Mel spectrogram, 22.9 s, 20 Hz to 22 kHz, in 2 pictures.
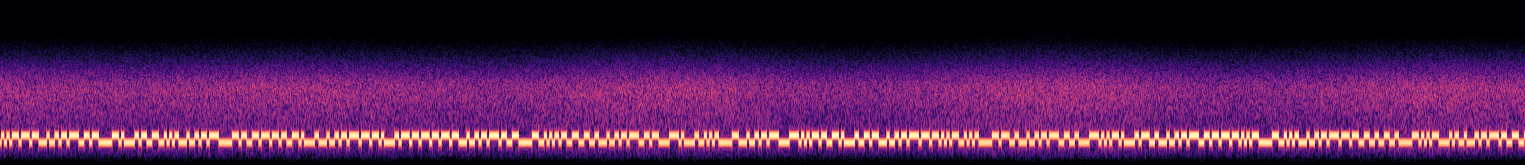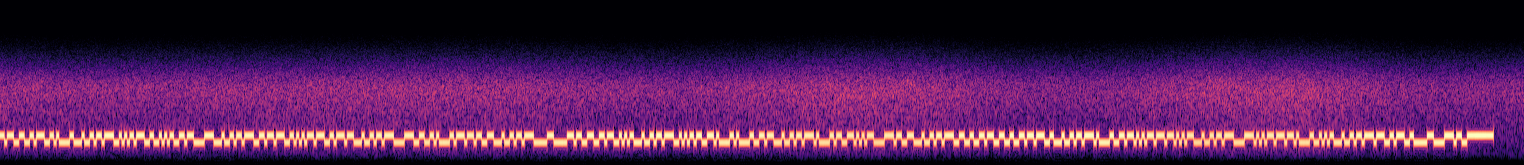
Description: RTTY (50 baud, 170 Hz shift), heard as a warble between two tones, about 660 Hz centre. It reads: … 05324 52123 13111 25428 09345 96230 16457 89637 01654 18856 20873 47409 07671 98312 55204 42330 32692 80807 30616 96134 77592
